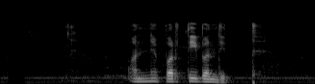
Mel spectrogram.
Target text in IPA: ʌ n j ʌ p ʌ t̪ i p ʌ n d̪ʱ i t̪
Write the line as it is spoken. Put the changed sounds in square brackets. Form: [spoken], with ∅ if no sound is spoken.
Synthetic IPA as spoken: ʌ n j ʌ p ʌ t̪ i [b] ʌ n d̪ʱ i t̪

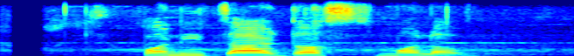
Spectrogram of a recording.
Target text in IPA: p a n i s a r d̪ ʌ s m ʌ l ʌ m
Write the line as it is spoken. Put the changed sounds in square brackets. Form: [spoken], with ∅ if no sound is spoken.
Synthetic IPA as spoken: p [ʌ] n i [t͡s] a r d̪ ʌ s m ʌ l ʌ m

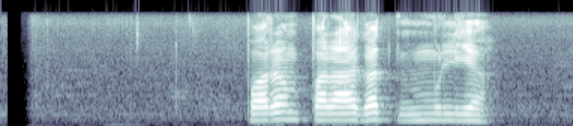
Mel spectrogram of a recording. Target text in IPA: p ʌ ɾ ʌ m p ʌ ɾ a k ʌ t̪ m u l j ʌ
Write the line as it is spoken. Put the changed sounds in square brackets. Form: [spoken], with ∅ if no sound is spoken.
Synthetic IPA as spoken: p ʌ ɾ ʌ m p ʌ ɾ a [ɡ] ʌ t̪ m u l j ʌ

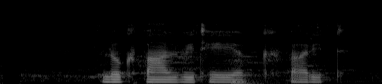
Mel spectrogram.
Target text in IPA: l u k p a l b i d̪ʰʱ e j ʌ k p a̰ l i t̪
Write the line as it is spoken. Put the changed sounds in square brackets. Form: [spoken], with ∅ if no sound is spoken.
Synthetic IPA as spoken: l [o] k p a l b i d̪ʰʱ e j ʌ k p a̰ [ɾ] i t̪

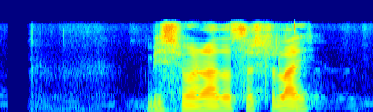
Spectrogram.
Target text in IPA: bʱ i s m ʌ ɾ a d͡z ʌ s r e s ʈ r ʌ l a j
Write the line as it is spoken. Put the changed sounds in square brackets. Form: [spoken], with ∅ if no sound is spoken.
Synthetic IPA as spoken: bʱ i s m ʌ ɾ a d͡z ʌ s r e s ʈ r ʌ l a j

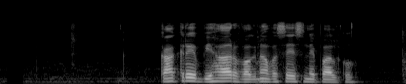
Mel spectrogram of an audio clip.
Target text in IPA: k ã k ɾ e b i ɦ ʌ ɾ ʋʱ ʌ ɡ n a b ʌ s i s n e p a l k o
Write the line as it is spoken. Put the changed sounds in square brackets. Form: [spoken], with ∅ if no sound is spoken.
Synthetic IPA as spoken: k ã k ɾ e b i ɦ [a] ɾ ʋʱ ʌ ɡ n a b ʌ s [e] s n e p a l k o

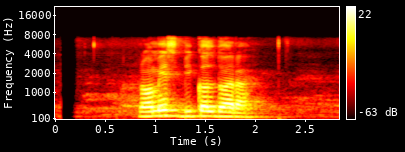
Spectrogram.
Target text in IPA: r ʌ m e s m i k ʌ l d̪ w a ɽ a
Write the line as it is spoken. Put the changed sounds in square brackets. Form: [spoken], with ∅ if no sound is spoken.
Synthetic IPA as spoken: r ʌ m e s [b] i k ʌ l d̪ w a [ɾ] a

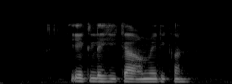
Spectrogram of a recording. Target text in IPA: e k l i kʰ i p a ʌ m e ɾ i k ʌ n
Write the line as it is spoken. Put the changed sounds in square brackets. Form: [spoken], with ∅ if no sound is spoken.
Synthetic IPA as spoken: e k l [e] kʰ i [k] a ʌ m e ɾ i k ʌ n

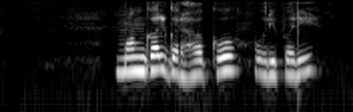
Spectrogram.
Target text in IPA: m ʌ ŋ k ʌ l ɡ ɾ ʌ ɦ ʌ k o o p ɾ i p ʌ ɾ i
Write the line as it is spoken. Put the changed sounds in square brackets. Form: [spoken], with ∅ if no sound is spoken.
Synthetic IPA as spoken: m ʌ ŋ [ɡ] ʌ l ɡ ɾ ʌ ɦ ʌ k o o [∅] ɾ i p ʌ ɾ i

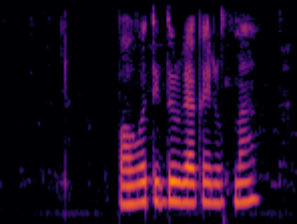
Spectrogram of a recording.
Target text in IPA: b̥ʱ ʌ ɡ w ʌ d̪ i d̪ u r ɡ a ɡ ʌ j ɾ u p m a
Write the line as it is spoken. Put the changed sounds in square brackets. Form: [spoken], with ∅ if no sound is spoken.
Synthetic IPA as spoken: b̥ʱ ʌ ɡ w ʌ [t̪] i d̪ u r ɡ a [k] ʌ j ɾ u p m a

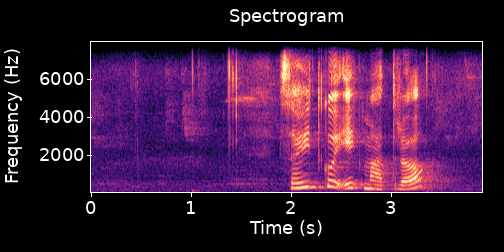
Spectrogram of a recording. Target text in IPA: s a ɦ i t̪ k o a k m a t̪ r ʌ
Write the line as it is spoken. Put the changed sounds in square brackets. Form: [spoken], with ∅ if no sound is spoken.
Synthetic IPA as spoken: s [ʌ] ɦ i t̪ k o [e] k m a t̪ r ʌ

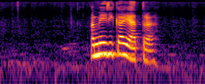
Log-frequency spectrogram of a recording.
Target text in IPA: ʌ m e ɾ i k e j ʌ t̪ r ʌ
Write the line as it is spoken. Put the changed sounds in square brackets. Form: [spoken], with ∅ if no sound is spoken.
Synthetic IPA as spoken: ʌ m e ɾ i k [a] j [a] t̪ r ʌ

